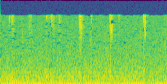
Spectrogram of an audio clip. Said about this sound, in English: Ball bearings clicking.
